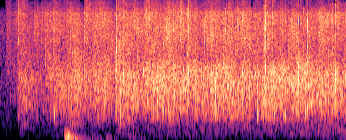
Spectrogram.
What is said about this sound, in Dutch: Mag ik een applaus voor Lisanne Snijders?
